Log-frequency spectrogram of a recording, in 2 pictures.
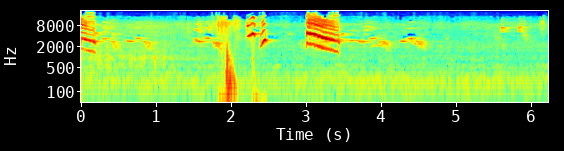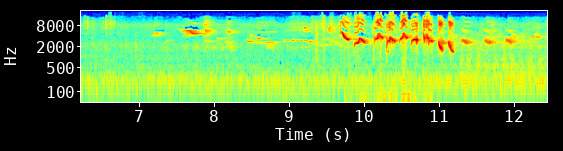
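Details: Medan Sumatran leafbird singing in bursts: a few high chirps and a buzzy sweep near the start, a sharp thump, quiet scattered notes, then a fast run of repeated high chattering whistles.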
